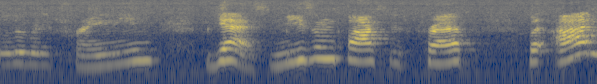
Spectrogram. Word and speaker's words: mise en place: You said mise en place on point. If you said the word mise en place, that tells me that you have a little bit of training. Yes, mise en place is prep.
